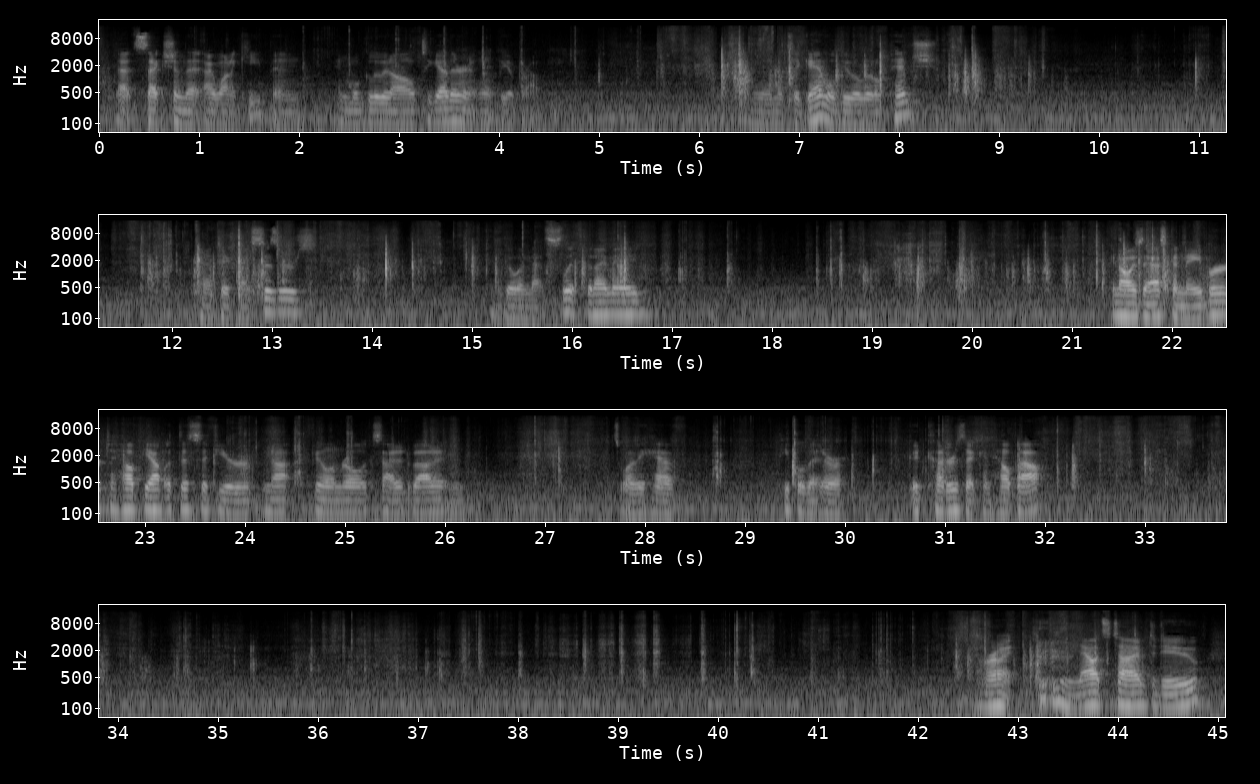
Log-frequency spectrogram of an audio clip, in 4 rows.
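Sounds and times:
paper rustling: 0:02.0 - 0:44.4.

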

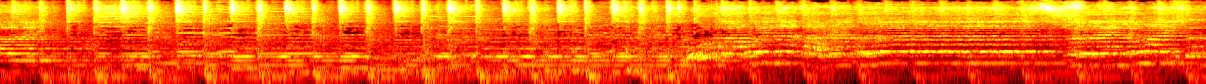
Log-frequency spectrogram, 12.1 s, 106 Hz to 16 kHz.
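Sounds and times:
women singing together: 0:00.0 - 0:00.7, 0:06.8 - 0:12.0
instrumental accompaniment with beat: 0:00.0 - 0:12.0.

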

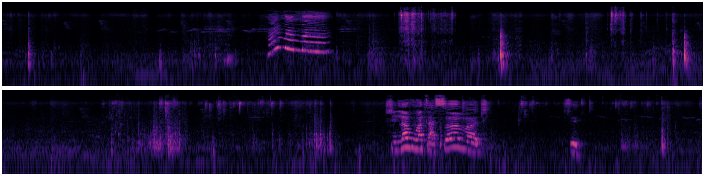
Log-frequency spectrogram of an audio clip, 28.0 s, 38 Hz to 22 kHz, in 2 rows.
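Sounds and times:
water splashing in a bathtub: 0:16.0 - 0:20.3, 0:24.2 - 0:27.8.

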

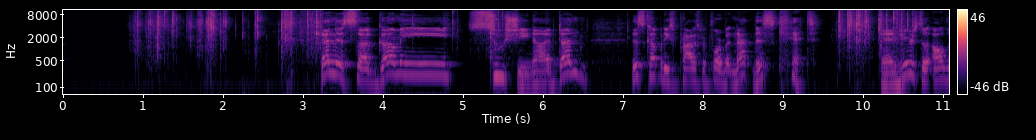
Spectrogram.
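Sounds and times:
plastic packaging crinkling: 0:00.8 - 0:06.2, 0:09.6 - 0:11.0.

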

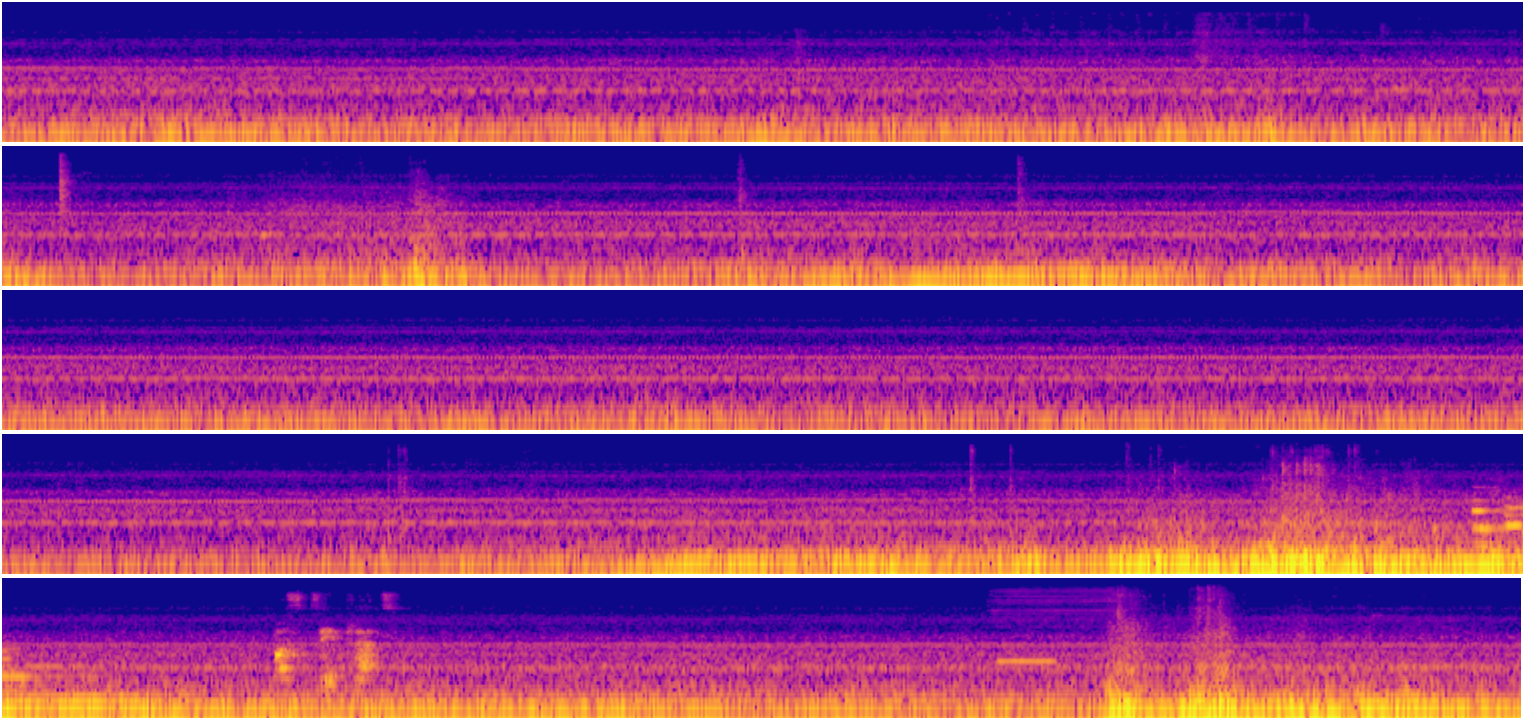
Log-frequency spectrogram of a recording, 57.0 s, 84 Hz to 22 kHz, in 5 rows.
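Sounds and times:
bus engine rumble with whine: 0:00.0 - 0:57.0.

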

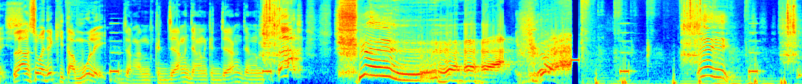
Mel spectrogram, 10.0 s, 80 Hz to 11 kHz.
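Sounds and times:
short electronic beeps and clicks: 0:07.2 - 0:10.0.

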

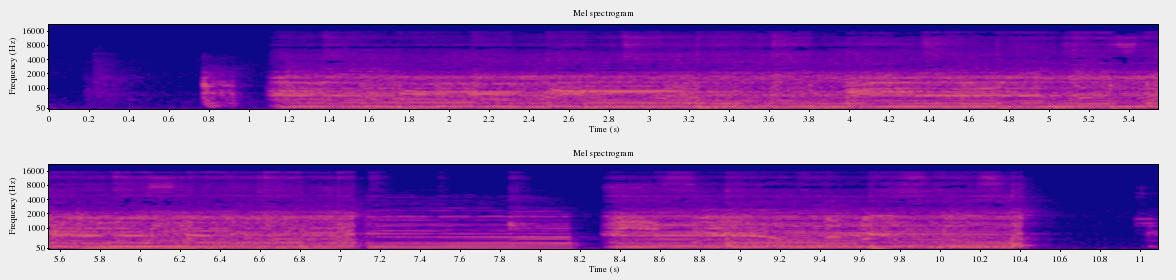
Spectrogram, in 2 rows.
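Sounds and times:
guitar music from a speaker: 0:01.2 - 0:10.4.

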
